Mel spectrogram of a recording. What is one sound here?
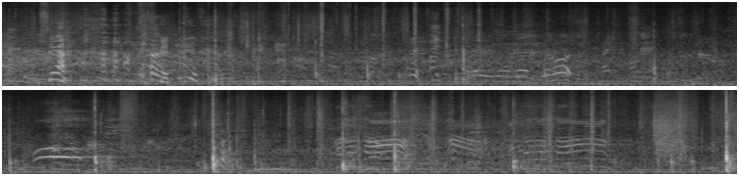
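Tennis rackets strike balls with sharp pops.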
